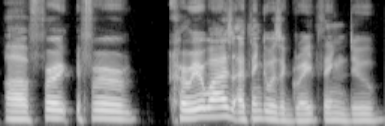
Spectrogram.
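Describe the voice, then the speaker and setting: A man's voice: a little high, normal speed, smooth, dry recording, clean studio sound. A man from Pakistan, a guest artist, talking casually and enthusiastically on a podcast, with many "like" fillers. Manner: relaxed, enthusiastic, frequent "like" fillers.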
